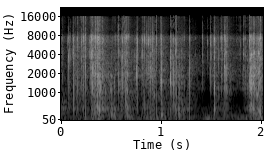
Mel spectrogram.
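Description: Foil sticker packet from Wow Stickers being torn open and crinkled by hand: a dense, irregular crackling of thin metallic film.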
